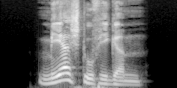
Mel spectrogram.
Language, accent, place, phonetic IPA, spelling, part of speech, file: German, Germany, Berlin, [ˈmeːɐ̯ˌʃtuːfɪɡəm], mehrstufigem, adjective, De-mehrstufigem.ogg
- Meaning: strong dative masculine/neuter singular of mehrstufig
